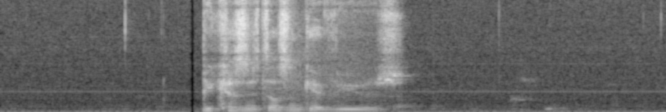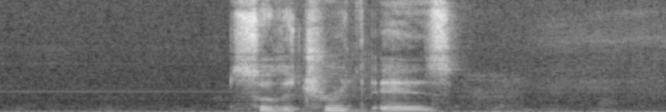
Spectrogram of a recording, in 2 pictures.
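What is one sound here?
A teenage boy speaks close to a microphone in short bursts.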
